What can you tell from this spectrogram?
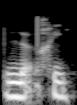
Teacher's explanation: Don't pronounce the Z at the end, just the E sound of the I.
